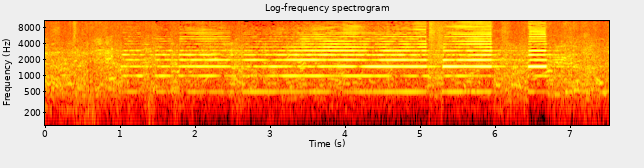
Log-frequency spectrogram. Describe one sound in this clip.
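A car horn blares long and loud.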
